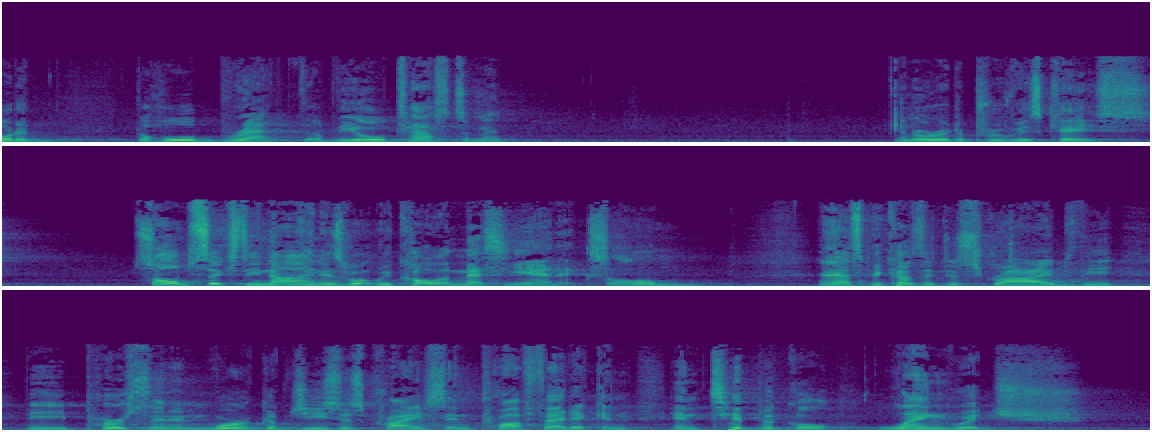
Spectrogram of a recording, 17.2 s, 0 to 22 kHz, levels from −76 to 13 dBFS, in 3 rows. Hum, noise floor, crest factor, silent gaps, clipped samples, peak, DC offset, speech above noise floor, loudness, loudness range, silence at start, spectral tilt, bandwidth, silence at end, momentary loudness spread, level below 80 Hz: none; -55 dBFS; 20 dB; none; under 0.1%; -4 dBFS; under 0.1%; 32 dB; -22 LUFS; 5 LU; 0 s; -3.5 dB/octave; 13.5 kHz; 0.35 s; 12 LU; -48 dBFS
